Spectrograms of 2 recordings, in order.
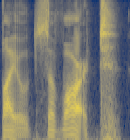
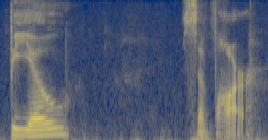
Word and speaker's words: Biot-Savart: uh till today evening I thought it's called biodes of art but then when I referred to the textbook called University Physics by searson zamansky they've written that it's it's pronounced Bo Savar so nice to know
